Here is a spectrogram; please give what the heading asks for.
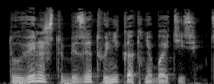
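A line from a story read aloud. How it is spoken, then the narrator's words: Quiet question. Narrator (Russian): тихо спросил бывший царь вампиров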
